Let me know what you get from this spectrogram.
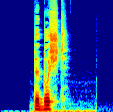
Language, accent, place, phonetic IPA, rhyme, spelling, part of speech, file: German, Germany, Berlin, [bəˈbʊʃt], -ʊʃt, bebuscht, adjective, De-bebuscht.ogg
- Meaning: bushy, scrubby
